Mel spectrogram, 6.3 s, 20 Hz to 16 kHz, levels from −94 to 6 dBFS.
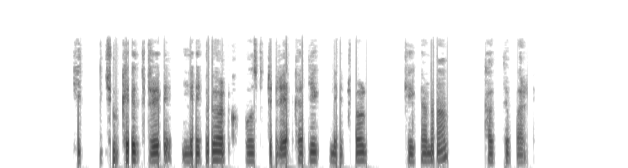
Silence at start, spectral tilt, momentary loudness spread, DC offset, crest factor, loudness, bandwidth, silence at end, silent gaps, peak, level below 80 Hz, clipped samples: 0.75 s; -6 dB/octave; 14 LU; under 0.1%; 22 dB; -30 LUFS; 7.6 kHz; 1.05 s; 0.89-1.00 s, 1.75-1.81 s, 2.41-2.45 s, 3.24-3.30 s, 3.79-4.05 s, 4.17-4.21 s, 4.50-4.85 s, 4.96-5.03 s; -10 dBFS; -60 dBFS; under 0.1%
